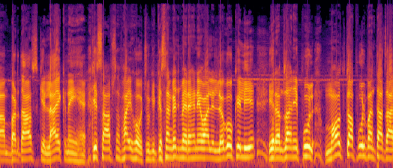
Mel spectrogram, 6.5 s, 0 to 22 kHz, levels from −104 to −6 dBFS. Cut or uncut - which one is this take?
cut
